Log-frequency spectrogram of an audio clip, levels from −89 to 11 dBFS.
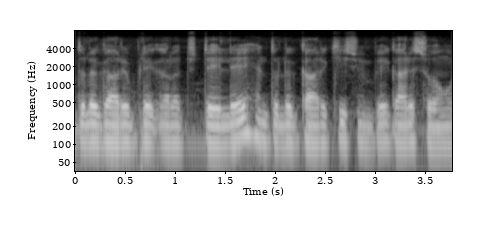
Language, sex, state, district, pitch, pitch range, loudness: Wancho, male, Arunachal Pradesh, Longding, 105 Hz, 105-110 Hz, -17 LUFS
